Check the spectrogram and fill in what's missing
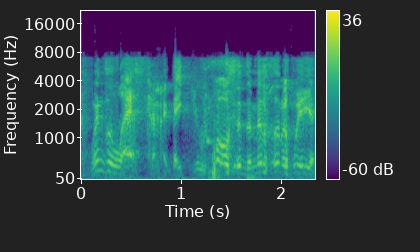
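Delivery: high, loud indignant scolding; upset wife. Retold or imitated. Wife berating husband for eating her rolls, high and loud. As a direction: pitch it up and let the hurt show.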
